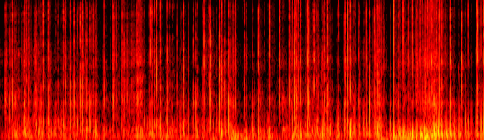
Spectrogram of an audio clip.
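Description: Long acrylic nail tips scratch across the scales of a large, flat, teal snakeskin-embossed leather sheet. The result is a dense, continuous crackly scratching with a heavy low rumble and a little bright rasp, growing slightly louder toward the end.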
